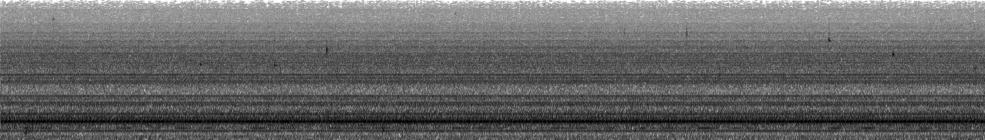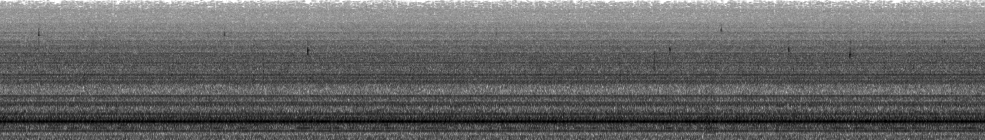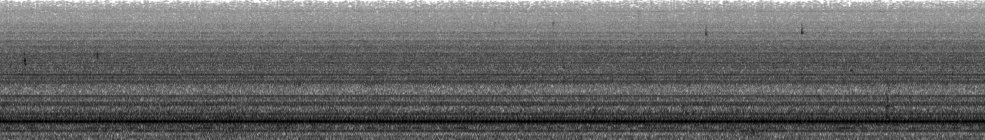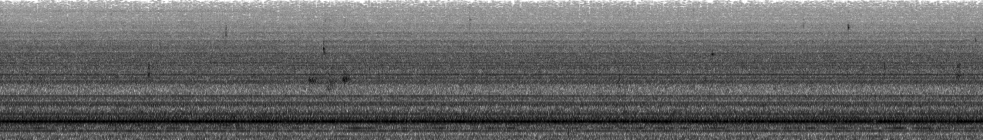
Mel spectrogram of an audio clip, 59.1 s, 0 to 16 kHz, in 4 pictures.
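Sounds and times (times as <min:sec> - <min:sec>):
refrigerator humming: 0:00.0 - 0:59.0.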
